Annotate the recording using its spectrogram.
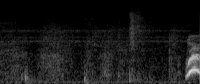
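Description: A person's cheering whoop, "woo", near the end, rising and then falling in pitch. Before it there are only a few faint scattered taps.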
